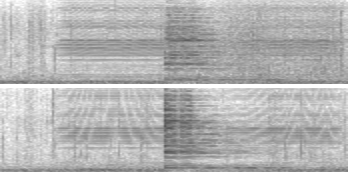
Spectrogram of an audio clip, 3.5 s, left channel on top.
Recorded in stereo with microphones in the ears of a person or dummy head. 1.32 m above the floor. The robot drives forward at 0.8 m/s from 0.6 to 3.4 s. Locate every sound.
1.6 s a buzzer: 85° right, 1.2 m; by 1.9 s 75° right (ahead or behind), 1.2 m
